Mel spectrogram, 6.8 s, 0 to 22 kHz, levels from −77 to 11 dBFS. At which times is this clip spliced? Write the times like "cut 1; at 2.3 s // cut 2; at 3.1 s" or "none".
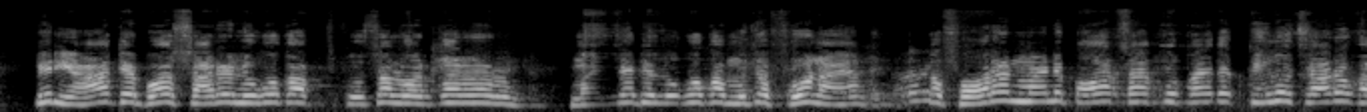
none

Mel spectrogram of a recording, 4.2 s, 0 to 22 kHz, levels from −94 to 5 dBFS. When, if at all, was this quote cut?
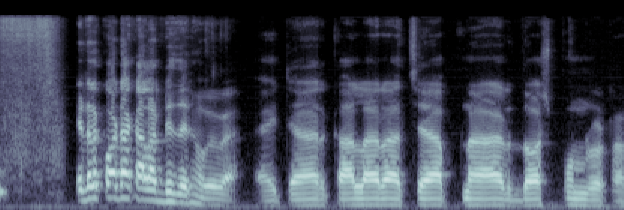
none

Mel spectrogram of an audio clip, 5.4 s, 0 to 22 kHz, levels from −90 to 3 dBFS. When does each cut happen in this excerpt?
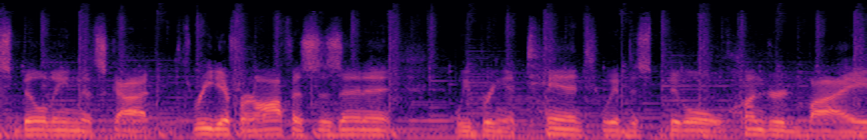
cut 1; at 2.8 s

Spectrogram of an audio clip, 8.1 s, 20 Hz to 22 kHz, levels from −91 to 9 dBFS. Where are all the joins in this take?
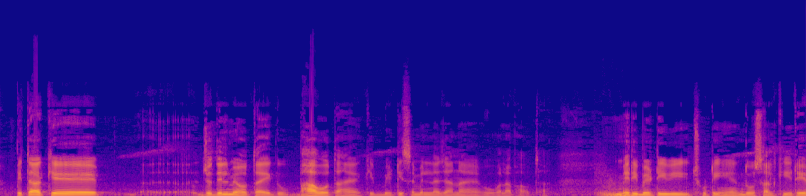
cut 1; at 6.0 s

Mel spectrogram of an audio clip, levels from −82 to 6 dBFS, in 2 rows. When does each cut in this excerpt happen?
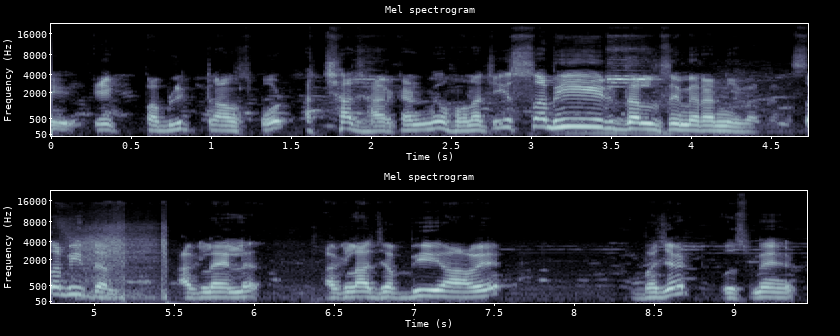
none

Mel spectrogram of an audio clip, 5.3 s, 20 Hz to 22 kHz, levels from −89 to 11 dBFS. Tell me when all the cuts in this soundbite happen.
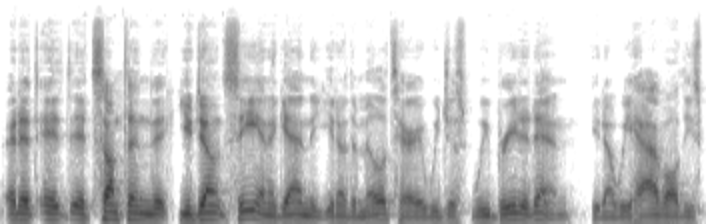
cut 1; at 1.3 s

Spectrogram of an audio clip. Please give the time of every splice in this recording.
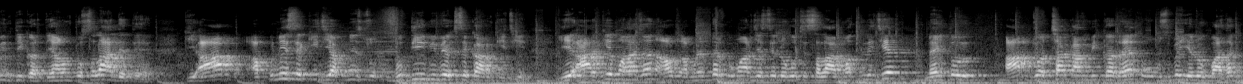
none

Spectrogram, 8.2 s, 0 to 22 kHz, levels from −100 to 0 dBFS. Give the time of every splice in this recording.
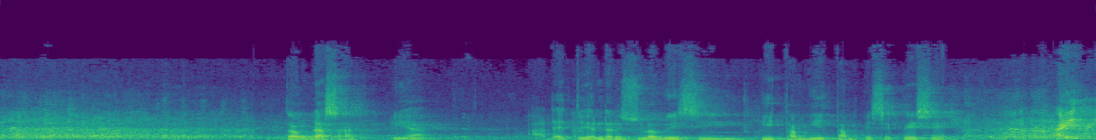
cut 1; at 1.9 s

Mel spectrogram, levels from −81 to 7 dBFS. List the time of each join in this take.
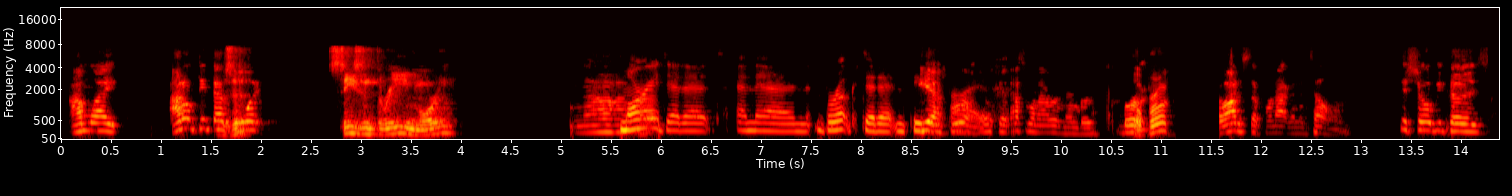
cut 1; at 11.2 s // cut 2; at 13.4 s

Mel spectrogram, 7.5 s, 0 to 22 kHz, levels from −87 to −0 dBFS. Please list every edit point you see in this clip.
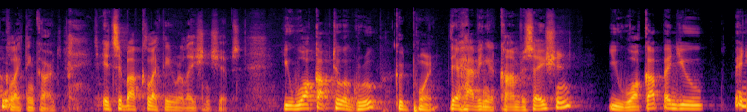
cut 1; at 0.9 s // cut 2; at 2.7 s

